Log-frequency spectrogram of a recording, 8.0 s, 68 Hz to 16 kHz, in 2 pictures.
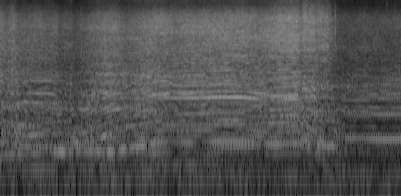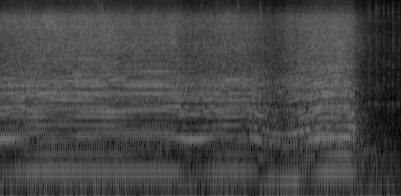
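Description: A '70 Mustang with a 509 cubic inch engine drag races an '82 Firebird in Super Pro bracket racing, a loud, roaring full-throttle run that fades slightly midway and then cuts off near the end.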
